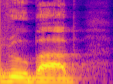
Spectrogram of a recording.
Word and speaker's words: rhubarb: So if you say rhubarb, you don't really say the H, but you know it's there, you know it's snuggled up against the R, and I was just, this is serious, this is genuine, much like the bobble hat with a bobble growing on my head.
